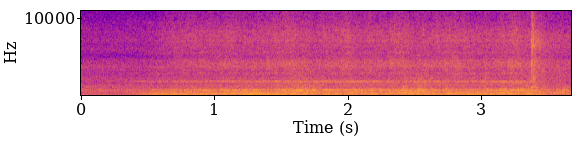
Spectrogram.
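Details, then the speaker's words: Newly acquired collector's washing machine on a hot wash, filled with hot water, short tumbles, 2.5 kW heater running toward 95 °C: steady even hum with a soft drum swish and no knocks or scraping; heating and tumbling normally. "so we are heating to 95 degrees Celsius heat is roaring away to 2.5 kilowatt"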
